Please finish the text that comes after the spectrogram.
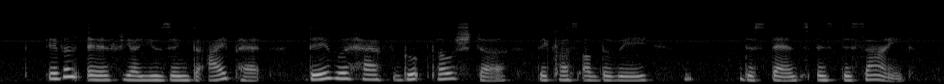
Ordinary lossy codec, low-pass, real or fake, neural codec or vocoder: AAC, 48 kbps; 7.2 kHz; real; none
